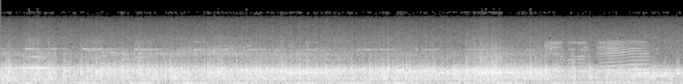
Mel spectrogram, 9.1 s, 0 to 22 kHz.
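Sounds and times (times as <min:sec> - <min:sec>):
high-pitched train brake squeals: 0:00.0 - 0:09.1
train rolling into a station: 0:00.0 - 0:09.1
faint voices murmuring: 0:07.2 - 0:08.8.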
